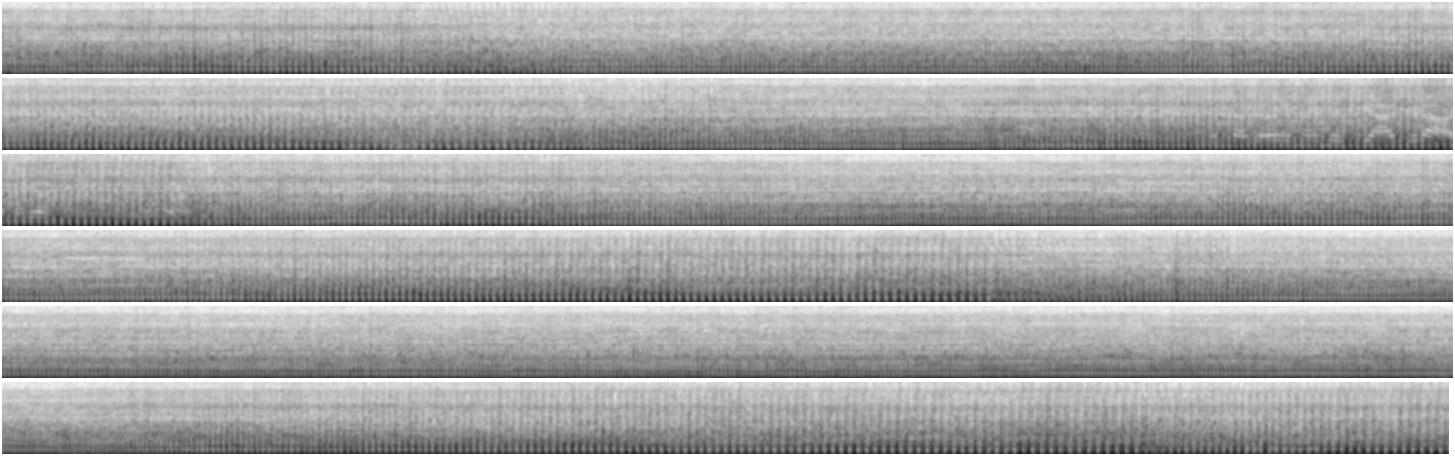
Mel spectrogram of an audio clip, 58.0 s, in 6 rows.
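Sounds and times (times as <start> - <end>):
small tractor engine running: 0.0 - 58.0.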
